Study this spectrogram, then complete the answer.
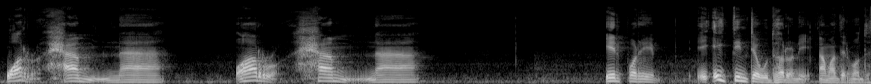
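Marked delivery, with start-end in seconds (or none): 0.1-4.2 slow recited ওয়ারহামনা, the final a lightly lengthened; ওয়ারহামনা recited slowly; Quran recitation. Shown as a demonstration. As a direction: chant ওয়ারহামনা slowly with a gentle stretch at the end. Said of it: "এক আলিফ হালকা একটু টানতে হবে".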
